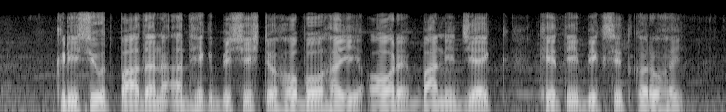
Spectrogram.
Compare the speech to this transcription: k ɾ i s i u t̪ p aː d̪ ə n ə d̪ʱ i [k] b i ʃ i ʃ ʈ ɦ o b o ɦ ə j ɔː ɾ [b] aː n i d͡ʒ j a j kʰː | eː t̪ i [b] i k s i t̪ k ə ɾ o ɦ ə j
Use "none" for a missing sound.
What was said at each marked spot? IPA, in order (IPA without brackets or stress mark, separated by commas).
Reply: k, b, b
